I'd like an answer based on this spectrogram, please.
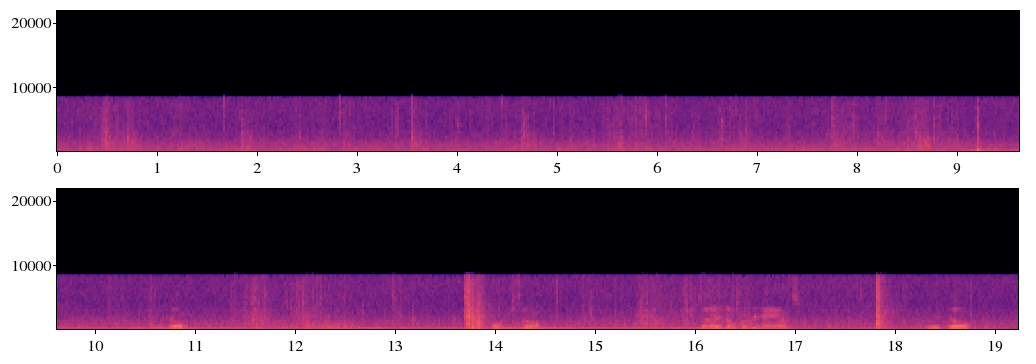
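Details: Continuous, low, droning buzz from bees whose hive sat inside the walls of a newly purchased house, recorded as pest control removes it. Scattered clicks and scraping sounds run over the hum, with a deeper rumble midway.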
